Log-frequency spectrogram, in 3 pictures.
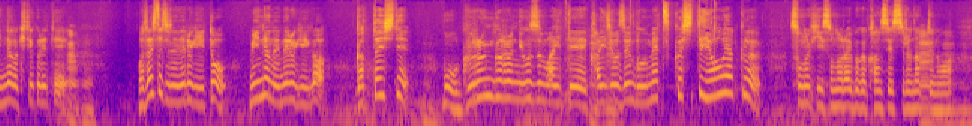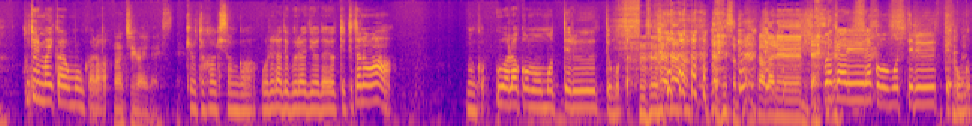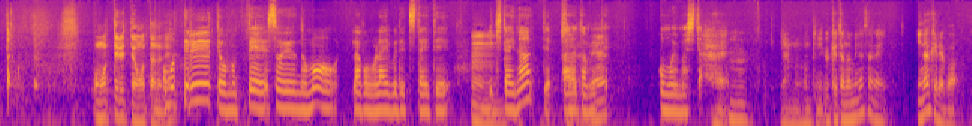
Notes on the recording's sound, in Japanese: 興奮冷めやらぬ帰りの車内にて収録した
